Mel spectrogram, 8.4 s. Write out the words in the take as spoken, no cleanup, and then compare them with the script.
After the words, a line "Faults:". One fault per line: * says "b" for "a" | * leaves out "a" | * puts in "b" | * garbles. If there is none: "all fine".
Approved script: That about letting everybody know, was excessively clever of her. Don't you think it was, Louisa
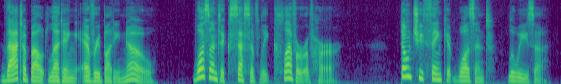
That about letting everybody know, wasn't excessively clever of her. Don't you think it wasn't, Louisa
Faults:
* says "wasn't" for "was"
* says "wasn't" for "was"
